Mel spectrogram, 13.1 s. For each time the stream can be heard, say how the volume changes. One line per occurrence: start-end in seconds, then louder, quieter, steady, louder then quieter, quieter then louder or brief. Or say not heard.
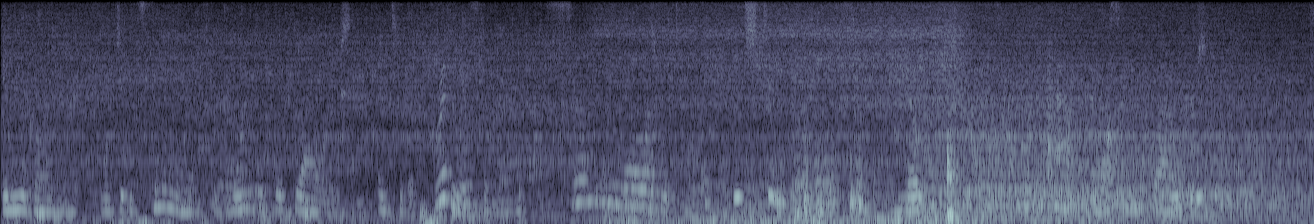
0.0-13.1 louder.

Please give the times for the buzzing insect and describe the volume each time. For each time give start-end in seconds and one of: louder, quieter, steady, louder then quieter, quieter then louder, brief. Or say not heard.
0.0-13.1 louder.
